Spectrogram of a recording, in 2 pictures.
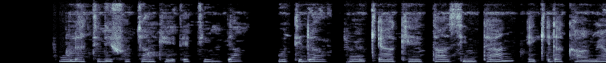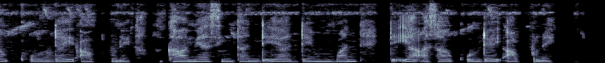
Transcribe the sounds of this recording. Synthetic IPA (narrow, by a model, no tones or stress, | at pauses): fuːlɐt̪ːɪd̪ɪʃɔt͡ʃːɐnkʰe̞ːt̪ʼɛt̪ʰːid̪ɐ | ʊt̪ːɪd̪ɐ | foːkʼːɪjaːkʰe̞ːt̪ːaːsɪnt̪ːɐjɐnɛkʼːɪd̪ɐkʰaːmɪjakʼɔjd̪ɐjaːpːʊnɛkaːmɪjasɪnt̪and̪ɛʔɪjad̪ɛmbɐnd̪̥ɛ̰ʔɪja̰ʔɐsaːkʼɔjd̪ɐjaːpːʊnɛ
